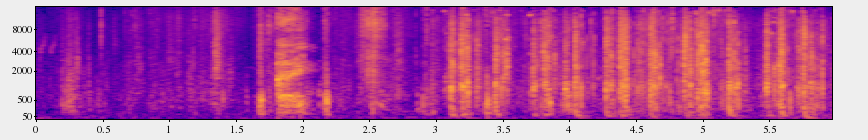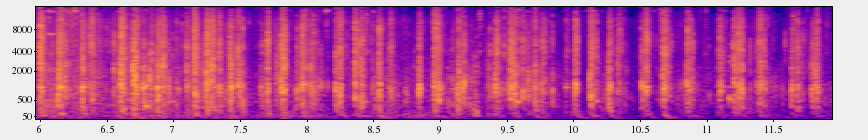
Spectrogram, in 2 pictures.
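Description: horse hooves clip-clopping

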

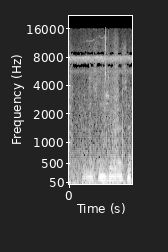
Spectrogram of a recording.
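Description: howler monkeys howling

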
